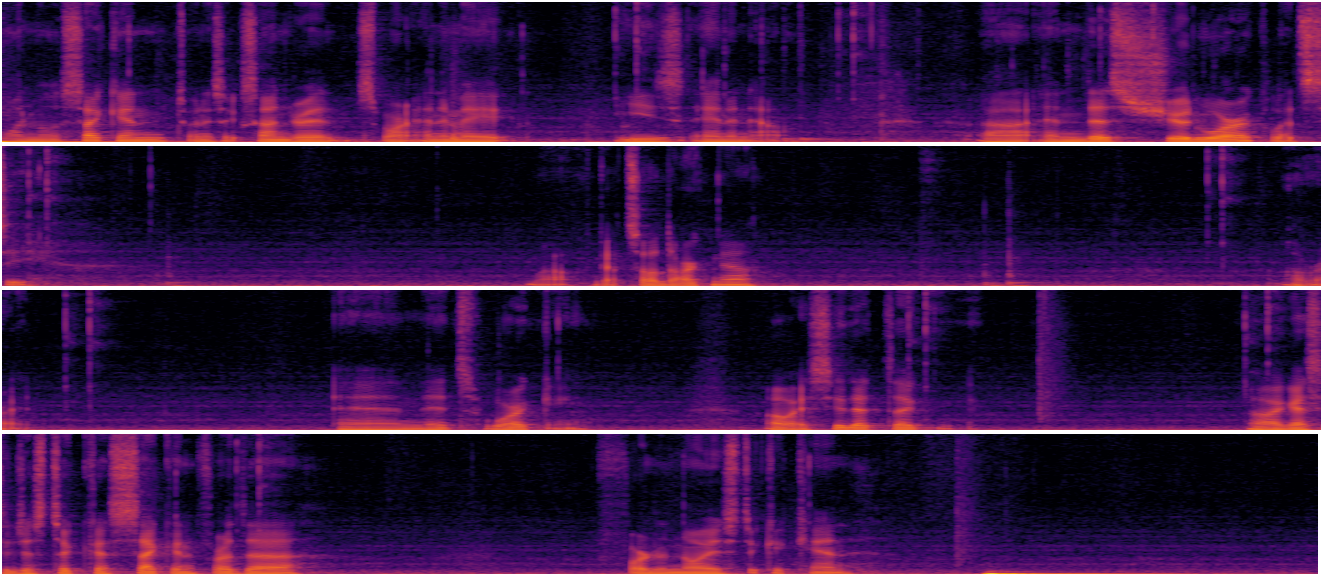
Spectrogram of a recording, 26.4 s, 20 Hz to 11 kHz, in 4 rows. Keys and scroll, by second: 3.9 Escape, 5.4 space, 24.8 r.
